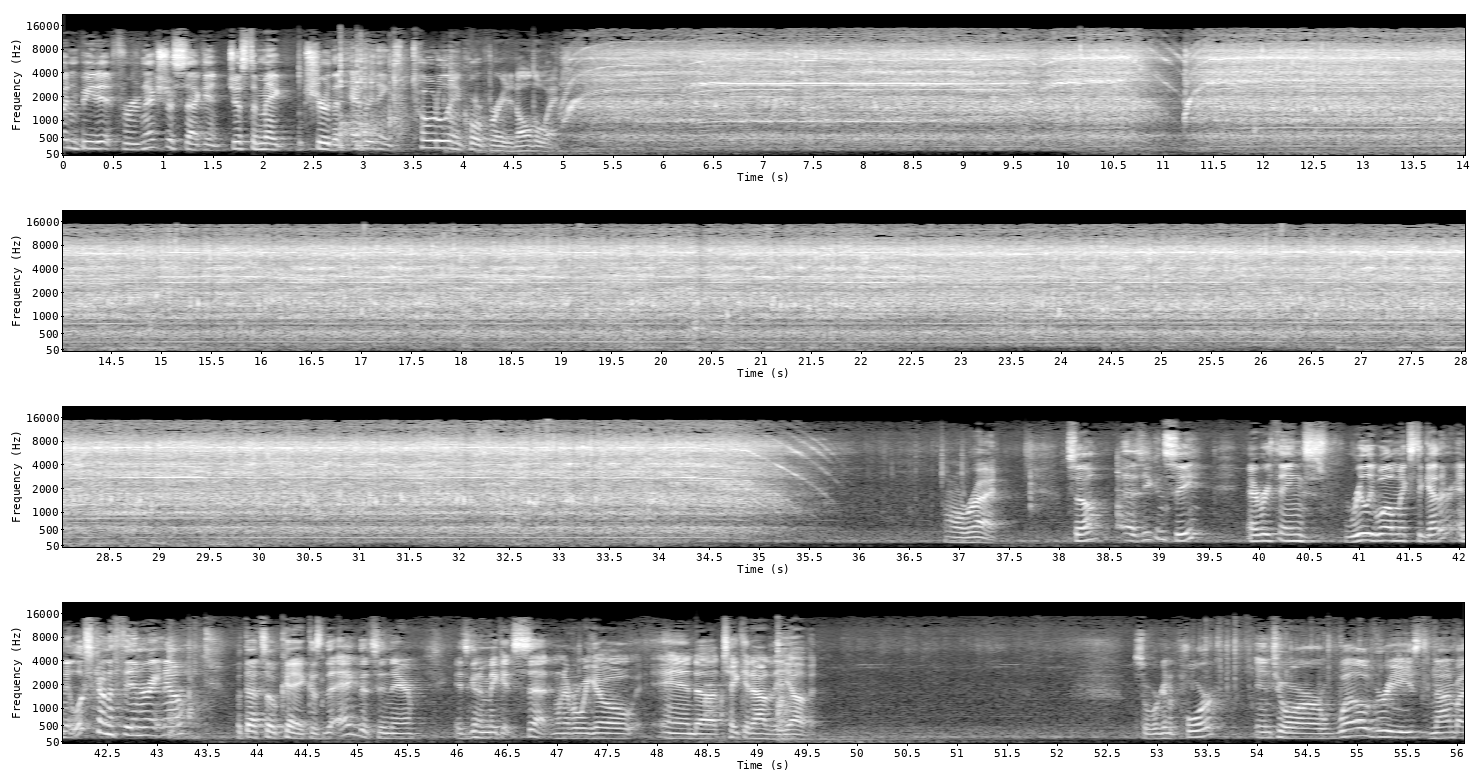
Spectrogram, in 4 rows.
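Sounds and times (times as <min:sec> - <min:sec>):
beaters churning batter: 0:02.7 - 0:35.8, 0:42.2 - 0:50.2
electric hand mixer running: 0:04.9 - 0:36.0.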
